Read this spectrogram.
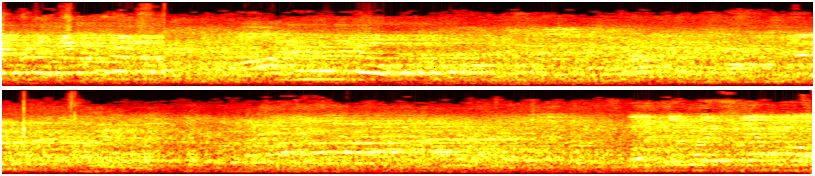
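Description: A crowd of people chatter and call out in a large echoing hall.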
